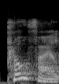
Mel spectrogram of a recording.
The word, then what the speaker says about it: profile: Profile is also accented on the first syllable, and these are the common errors that Spanish speakers learn and English make.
